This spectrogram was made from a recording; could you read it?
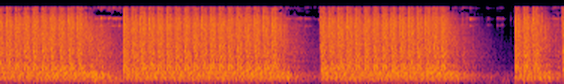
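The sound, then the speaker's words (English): Loud, sustained machine gun fire from Turkish machine gunners sweeping across no man's land, in long, rapid bursts, the rattling shots blurring into a dense roar that cuts off briefly between volleys before starting again. No one speaks. “Turkish machine gunners lit it up like a wildfire. A hailstorm of rounds hissed through no man's land.”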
